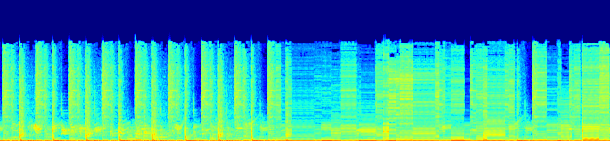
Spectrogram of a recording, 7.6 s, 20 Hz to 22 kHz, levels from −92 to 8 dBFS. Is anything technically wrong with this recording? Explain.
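Yes. From 3.46 to 6.48 s, and again from 6.73 s to 7.63 s, the sound turns into a rigid, metallic buzz: robotic sound from repeated short buffers. Audio is likely arriving too seldom, so playback loops the last short block, about 15 ms long, imposing a fixed 66.7 Hz buzz while most of the real audio is skipped. Unlike steady hum, the buzz still roughly tracks the underlying sound, and unlike dropouts, there are no silent gaps.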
